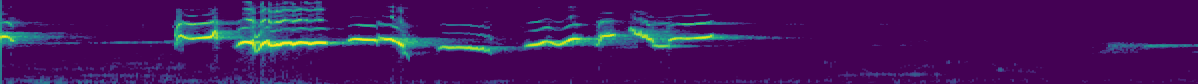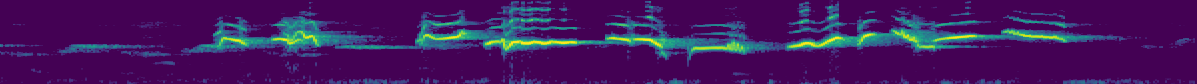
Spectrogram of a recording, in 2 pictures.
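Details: Oriental magpie-robin (kacer) song in two loud bursts of rapid, varied whistles and sharp chirps, each about two seconds long, separated by near silence; clean recording with no other sounds.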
